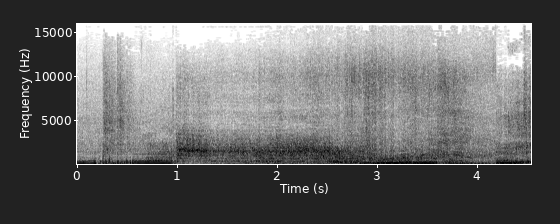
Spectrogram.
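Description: A second rally car engine screams close by.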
